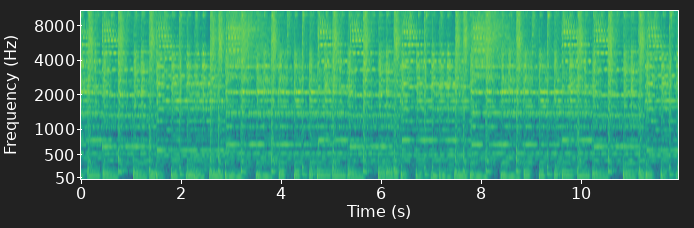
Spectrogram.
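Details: Funky guitar-driven instrumental music with a steady beat plays throughout, and no animal is heard.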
